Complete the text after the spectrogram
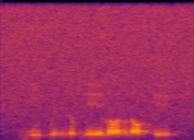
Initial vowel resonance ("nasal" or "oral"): nasal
